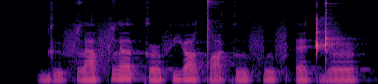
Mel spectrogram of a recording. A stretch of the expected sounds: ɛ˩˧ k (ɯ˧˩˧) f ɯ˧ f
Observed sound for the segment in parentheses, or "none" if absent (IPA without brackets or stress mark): ɯ˧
